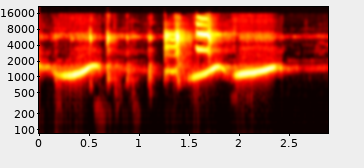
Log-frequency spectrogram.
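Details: Indian ringneck parrot kept as a talkative pet whistles clear, slurred notes that rise and fall, with a short rasping burst between them and a final long upward whistle.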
